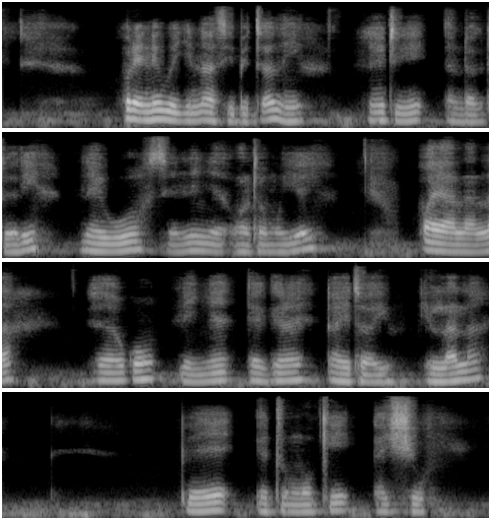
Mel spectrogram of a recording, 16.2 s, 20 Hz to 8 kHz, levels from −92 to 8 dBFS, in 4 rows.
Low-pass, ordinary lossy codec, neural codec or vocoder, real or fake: 7.2 kHz; AAC, 32 kbps; codec, 24 kHz, 0.9 kbps, DualCodec; fake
